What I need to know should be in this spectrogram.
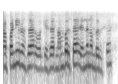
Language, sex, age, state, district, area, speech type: Tamil, male, 30-45, Tamil Nadu, Tiruchirappalli, rural, conversation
